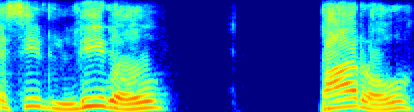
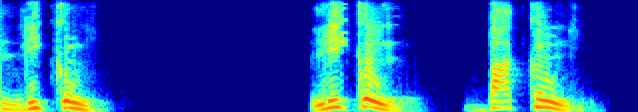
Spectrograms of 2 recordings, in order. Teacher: hay una tendencia a que la lengua se mueva hacia atrás en el criollo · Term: Disimilación en oclusivas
